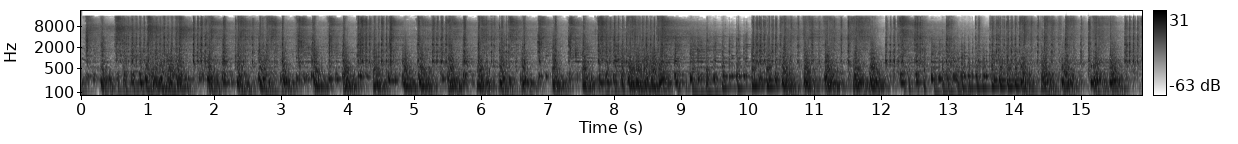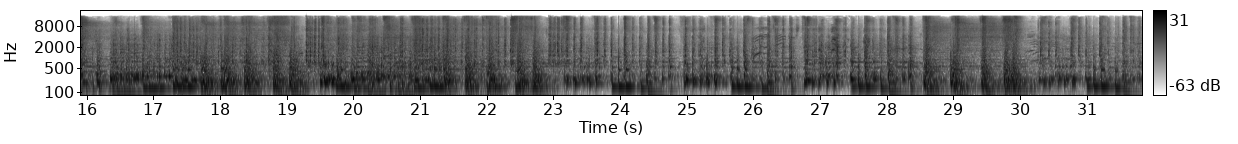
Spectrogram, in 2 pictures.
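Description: Marching band drumline playing a cadence: tuned Pearl marching bass drums trading low notes that step up and down in pitch, under a steady stream of sharp stick and rim clicks.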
